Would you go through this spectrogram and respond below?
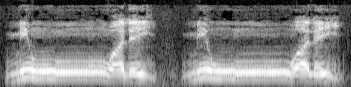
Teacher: we drop the noon because the waw is of the letters of idgham with ghunna.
